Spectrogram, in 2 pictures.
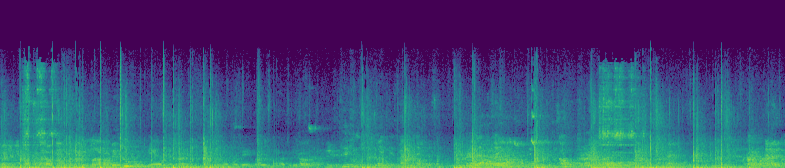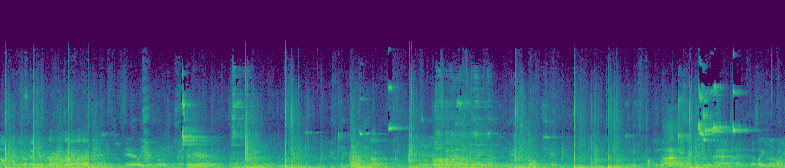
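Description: Basketball dribbling and bouncing on a hardwood gym floor during a pickup game, a run of short, sharp thuds, mixed with the indistinct voices of players in a large gym.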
